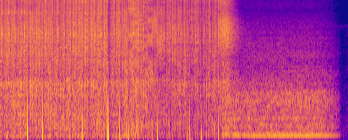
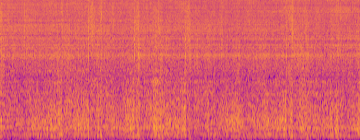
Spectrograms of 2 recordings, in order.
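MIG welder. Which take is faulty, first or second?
first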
